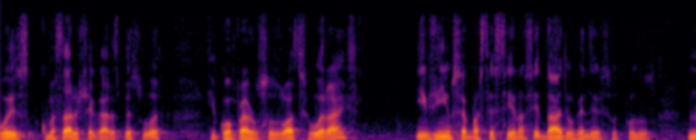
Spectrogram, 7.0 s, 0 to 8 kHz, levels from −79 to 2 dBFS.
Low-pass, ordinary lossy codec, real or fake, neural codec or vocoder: 7.2 kHz; none; fake; codec, 24 kHz, 6 kbps, HILCodec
